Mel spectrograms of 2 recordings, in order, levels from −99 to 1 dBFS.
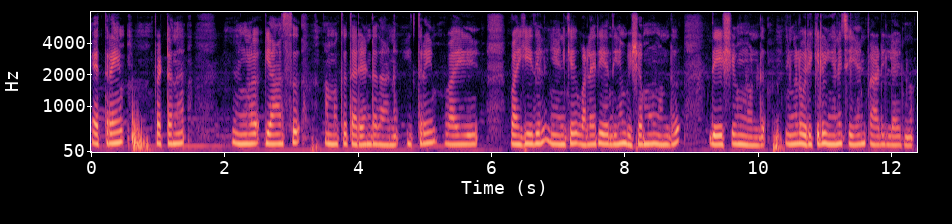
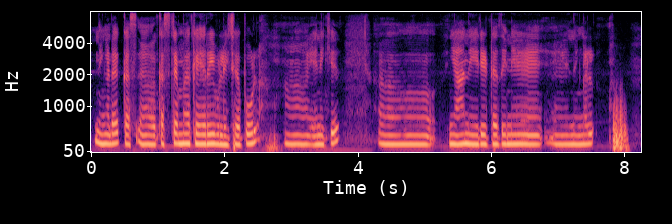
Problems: background sounds at intervals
